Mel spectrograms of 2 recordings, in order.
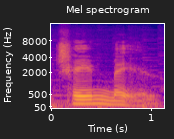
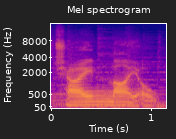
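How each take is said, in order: First: The vowel in 'mail' sounds plain, not like 'mayo'. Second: The vowel in 'mail' sounds like 'mayo'. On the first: This is how other dialects say it. "as opposed to, say, for example" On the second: This is the speaker's own regional dialect. "as if I'm saying mayo, like mayonnaise"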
